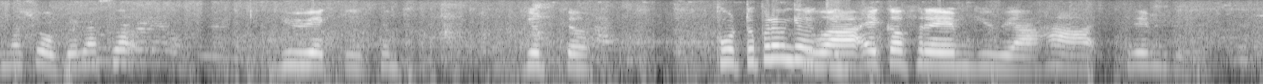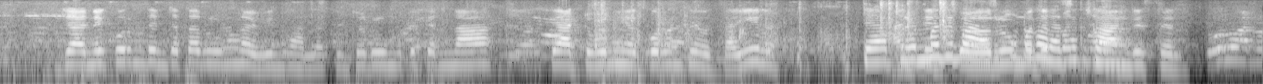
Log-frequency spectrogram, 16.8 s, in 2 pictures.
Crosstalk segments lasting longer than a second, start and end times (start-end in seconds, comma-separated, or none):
14.4-15.9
